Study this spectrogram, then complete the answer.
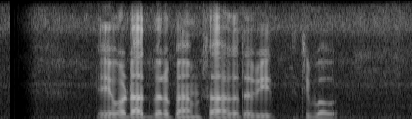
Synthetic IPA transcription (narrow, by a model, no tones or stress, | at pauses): eːʋaɖaːt̪̚beləpæːmusaːɦɐɡət̪əʋiːt̪et̪ibaʋə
